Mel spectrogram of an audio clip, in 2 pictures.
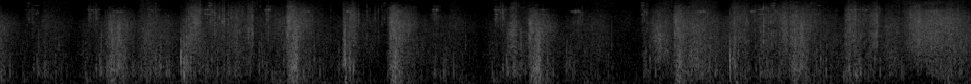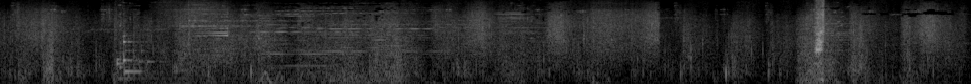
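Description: Quick footsteps crunch on snow and then on grass.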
